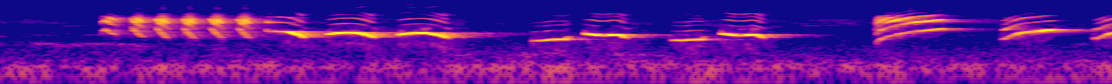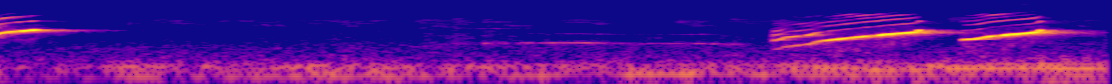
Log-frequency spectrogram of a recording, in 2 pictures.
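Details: Hwamei kept by its owner for a year opens with a fast run of about eight sharp repeated notes, then a string of downslurred whistles, rising swoops and, after a quiet gap, a final burst of upswept notes.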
